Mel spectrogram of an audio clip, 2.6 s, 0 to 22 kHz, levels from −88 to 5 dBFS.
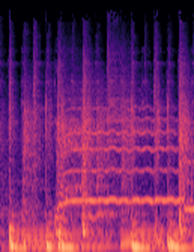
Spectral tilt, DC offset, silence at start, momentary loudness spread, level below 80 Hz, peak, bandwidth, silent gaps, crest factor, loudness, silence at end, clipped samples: -5.5 dB/octave; under 0.1%; 0 s; 5 LU; -20 dBFS; -2 dBFS; 12 kHz; none; 16 dB; -20 LUFS; 0 s; under 0.1%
